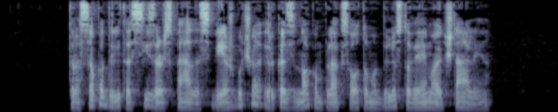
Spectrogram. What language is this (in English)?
Lithuanian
